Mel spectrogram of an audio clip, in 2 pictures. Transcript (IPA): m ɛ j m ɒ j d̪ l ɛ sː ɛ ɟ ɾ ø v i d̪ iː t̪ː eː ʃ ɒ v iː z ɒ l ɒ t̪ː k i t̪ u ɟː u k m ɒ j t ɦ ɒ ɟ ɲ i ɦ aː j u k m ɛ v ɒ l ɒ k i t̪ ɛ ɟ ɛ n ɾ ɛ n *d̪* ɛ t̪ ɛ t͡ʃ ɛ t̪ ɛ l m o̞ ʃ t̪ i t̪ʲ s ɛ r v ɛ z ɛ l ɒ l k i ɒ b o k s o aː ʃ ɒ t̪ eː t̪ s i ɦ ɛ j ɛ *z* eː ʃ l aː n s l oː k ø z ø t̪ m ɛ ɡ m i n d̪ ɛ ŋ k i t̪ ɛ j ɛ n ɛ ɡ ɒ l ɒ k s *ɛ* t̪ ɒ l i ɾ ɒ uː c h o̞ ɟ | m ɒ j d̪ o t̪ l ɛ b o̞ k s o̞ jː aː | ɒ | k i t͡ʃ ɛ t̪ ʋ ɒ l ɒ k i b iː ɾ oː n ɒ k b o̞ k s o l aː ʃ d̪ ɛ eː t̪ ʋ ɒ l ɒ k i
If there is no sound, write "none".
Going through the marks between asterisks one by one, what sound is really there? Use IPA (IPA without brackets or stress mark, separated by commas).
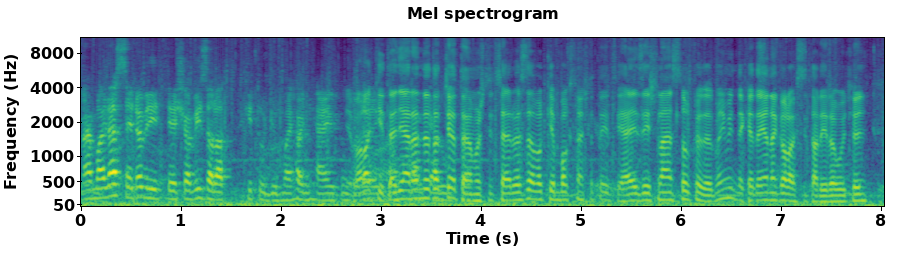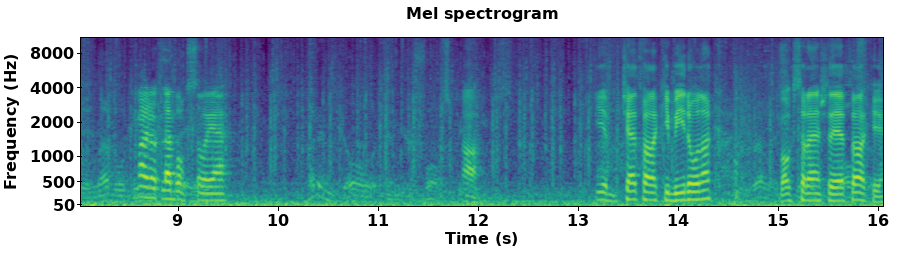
d̪, z, i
